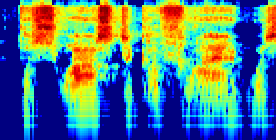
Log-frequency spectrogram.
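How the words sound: It is read in a put-on grumpy character voice.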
